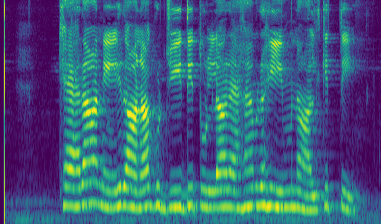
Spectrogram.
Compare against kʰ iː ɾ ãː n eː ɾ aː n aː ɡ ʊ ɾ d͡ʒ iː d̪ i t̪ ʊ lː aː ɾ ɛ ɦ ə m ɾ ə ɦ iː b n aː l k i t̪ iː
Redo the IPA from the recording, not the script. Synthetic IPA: kʰ ɛː ɾ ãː n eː ɾ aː n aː ɡ ʊ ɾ d͡ʒ iː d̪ iː t̪ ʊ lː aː ɾ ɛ ɦ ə m ɾ ə ɦ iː m n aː l k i t̪ iː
